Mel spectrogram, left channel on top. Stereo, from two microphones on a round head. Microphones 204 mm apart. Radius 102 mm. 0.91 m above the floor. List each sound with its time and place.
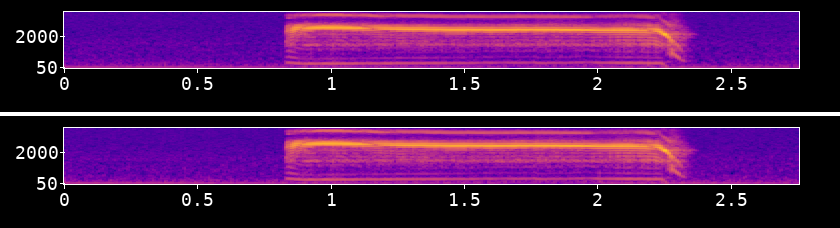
0.8 s a scream: centre (ahead or behind)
